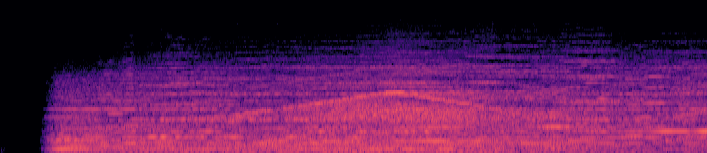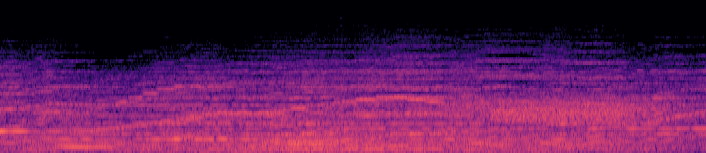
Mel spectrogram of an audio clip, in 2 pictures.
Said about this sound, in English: It's all whimsical and with the wind machine in the orchestra as well, and the percussion, they're rolling this kind of this paper on a drum that gets rolled and it sounds like wind.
